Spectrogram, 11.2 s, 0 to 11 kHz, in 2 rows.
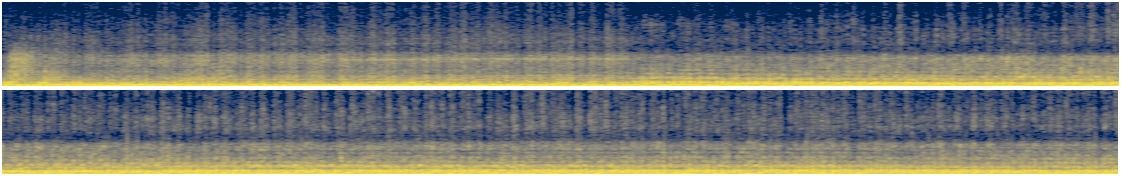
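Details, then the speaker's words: R32 Skyline GT-R, brand-new built engine (1500 hp build), first start, warm-up idle: loud, deep, lumpy rumble holding an even idle, no knocks or ticks, no visible leaks; normal idle. "Sounds angry, boys. Sounds angry. God, sounds so good."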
